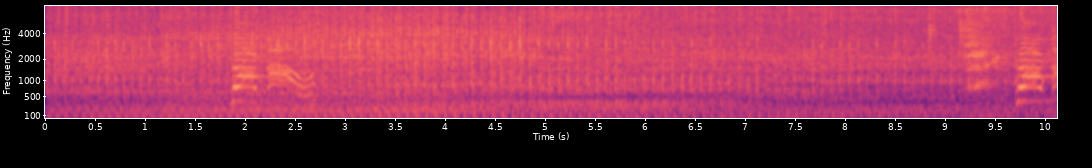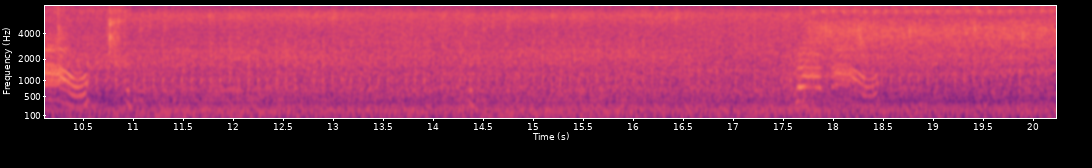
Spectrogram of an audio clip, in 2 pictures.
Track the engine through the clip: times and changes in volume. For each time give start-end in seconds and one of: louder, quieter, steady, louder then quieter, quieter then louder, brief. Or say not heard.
0.0-20.1 quieter.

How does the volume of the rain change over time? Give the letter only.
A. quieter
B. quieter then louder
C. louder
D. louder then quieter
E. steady
E.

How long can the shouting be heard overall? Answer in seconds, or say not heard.
3 s.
